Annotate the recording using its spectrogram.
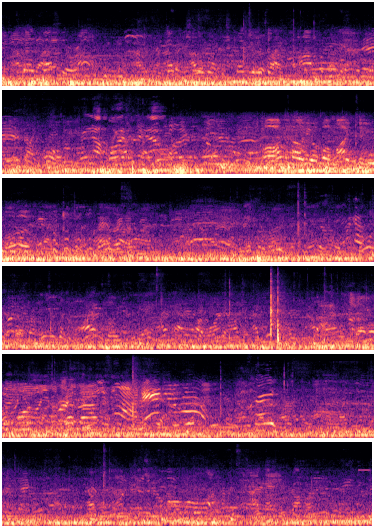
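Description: Men and women talk and call out across an outdoor field.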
